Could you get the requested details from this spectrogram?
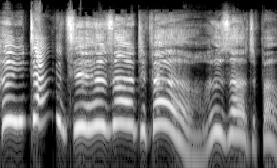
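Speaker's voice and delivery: loud put-on drunk voice, pitched way up. Retelling a scene, quoting a drunk woman asking about a call: imitating drunk speech. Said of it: "she's drunk as shit".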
